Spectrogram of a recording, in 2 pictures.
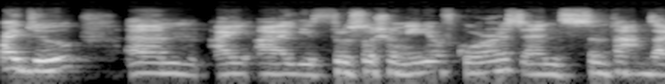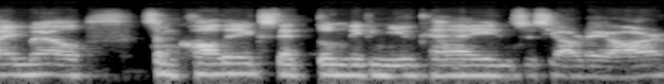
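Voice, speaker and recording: This man speaks with a non-native accent at a moderate pace. His pitch is fairly high, and his intonation stays fairly even. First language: not English. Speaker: jazz drummer and percussionist. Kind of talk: casual interview. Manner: halting, many restarts.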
